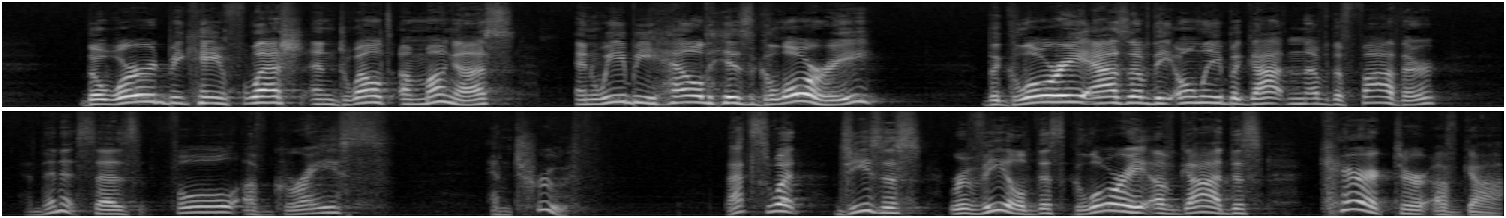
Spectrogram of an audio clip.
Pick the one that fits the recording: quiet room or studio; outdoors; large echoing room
large echoing room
